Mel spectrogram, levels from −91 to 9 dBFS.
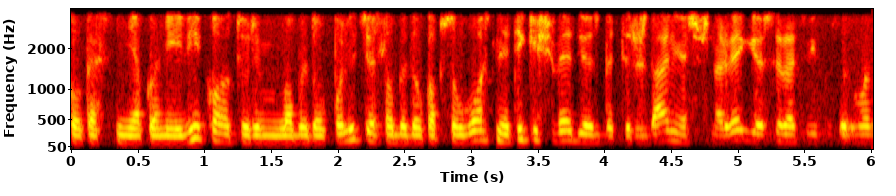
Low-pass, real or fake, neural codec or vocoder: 3.6 kHz; real; none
